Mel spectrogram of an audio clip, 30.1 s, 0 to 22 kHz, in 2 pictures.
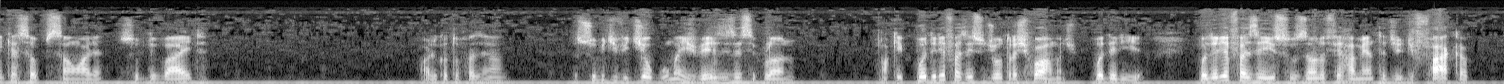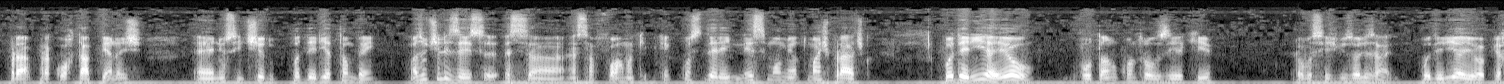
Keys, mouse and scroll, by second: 2.9-4.9 drag, 5.6 click, 7.0 click, 9.2 click, 28.4 a.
